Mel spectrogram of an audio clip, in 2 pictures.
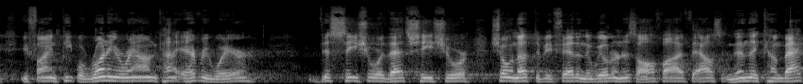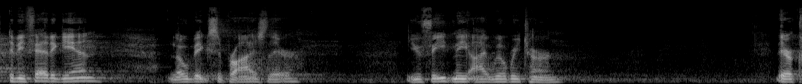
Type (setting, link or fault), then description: setting, large echoing room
